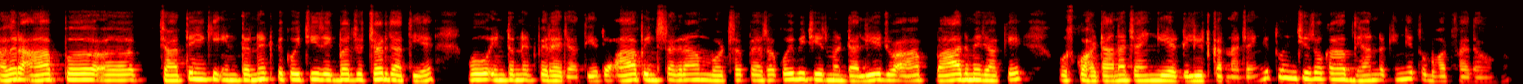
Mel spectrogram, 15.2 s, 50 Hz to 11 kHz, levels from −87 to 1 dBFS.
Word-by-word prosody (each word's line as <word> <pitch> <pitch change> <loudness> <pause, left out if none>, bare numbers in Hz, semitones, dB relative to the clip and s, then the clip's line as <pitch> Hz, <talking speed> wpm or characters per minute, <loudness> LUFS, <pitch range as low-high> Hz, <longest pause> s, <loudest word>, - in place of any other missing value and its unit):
अगर 175 +4 +3
आप 180 +2 0
अ, 170 -2 +2 0.2
चाहते 160 +4 +1
हैं 190 -1 +4
कि 190 0 -1
इंटरनेट 170 +3 +1
पे 190 - 0
कोई 180 0 +3
चीज़ 190 -2 +2
एक 170 -2 +1
बार 180 +1 +2
जो 180 - +2
चढ़ 185 +3 +2
जाती 160 -4 -1
है, 160 +5 -2 0.4
वो 180 +1 +5
इंटरनेट 170 -1 0
पे 165 - +1
रह 155 -1 +1
जाती 135 +1 -6
है, 145 - -2
तो 160 +2 -3
आप 175 +2 +2
इंस्टाग्राम, 170 +1 -1
व्हाट्सऐप 160 +2 -4
पे 170 - -3
ऐसा 165 +2 -3
कोई 185 +1 +4
भी 190 0 +2
चीज़ 175 -2 +2
मत 160 -1 +1
डालिए, 150 +5 +3
जो 165 0 -1
आप 155 +2 -3
बाद 170 +4 +3
में 175 - +5
जाके 165 +4 -1 0.5
उसको 170 +1 -2
हटाना 150 +2 0
चाहेंगे 155 +1 +1
या 150 - +4
डिलीट 145 +1 +2
करना 130 -1 -8
चाहेंगे, 135 - -9
तो 250 - -2
इन 220 -1 +2
चीज़ों 200 0 +1
का 185 0 +1
आप 175 - 0
ध्यान 160 +2 -2
रखेंगे, 180 +4 -4
तो 170 - -9
बहुत 140 -2 -8
फ़ायदा 130 -1 -11
होगा। 120 +5 -23
170 Hz, 220 wpm, -24 LUFS, 155-180 Hz, 0.5 s, वो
